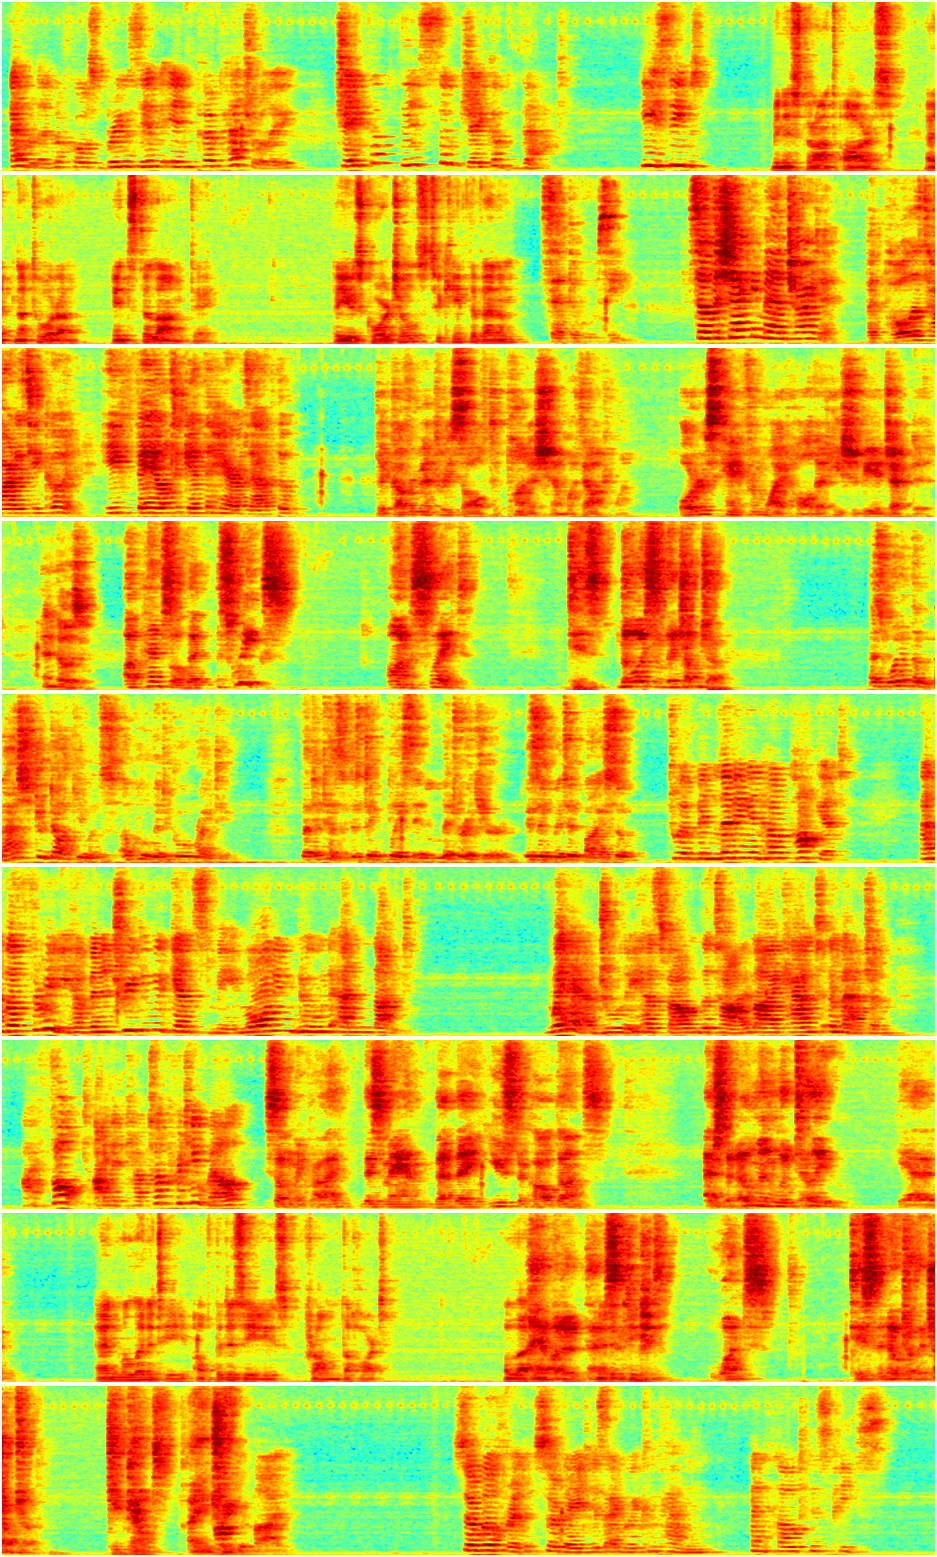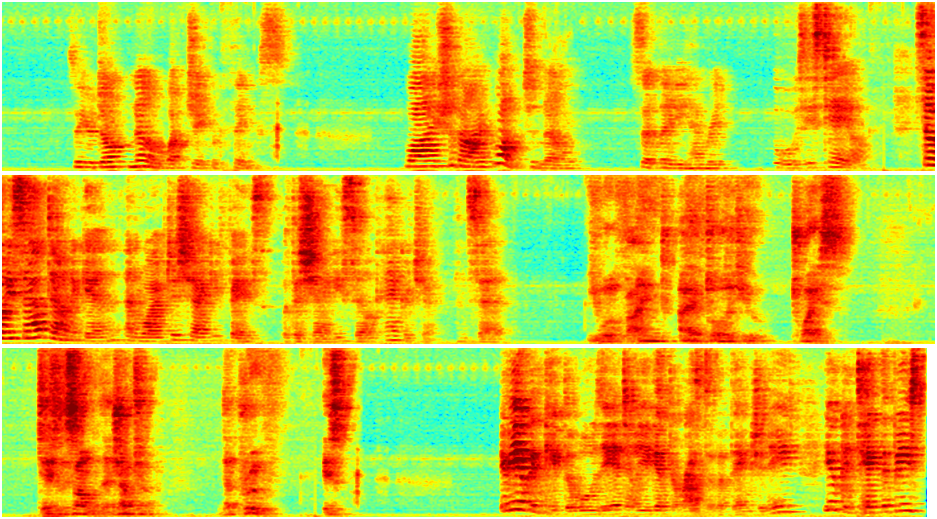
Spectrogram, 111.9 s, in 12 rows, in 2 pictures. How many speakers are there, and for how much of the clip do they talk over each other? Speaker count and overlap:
six, about 2%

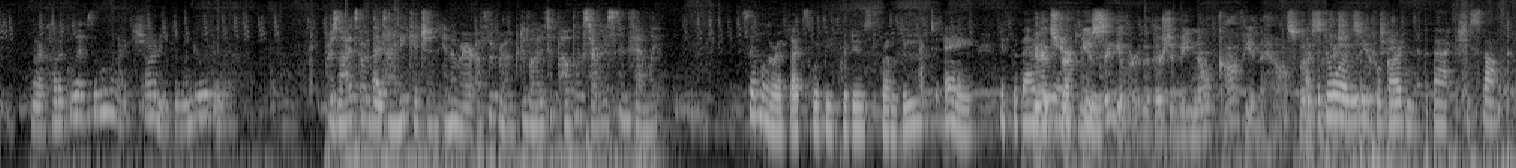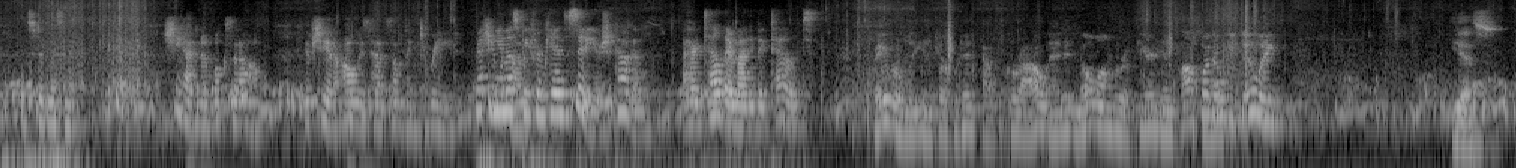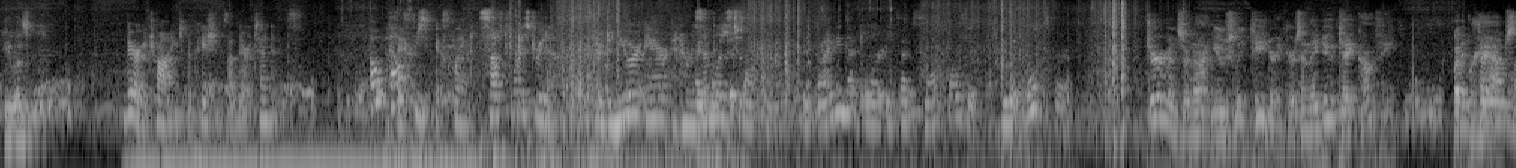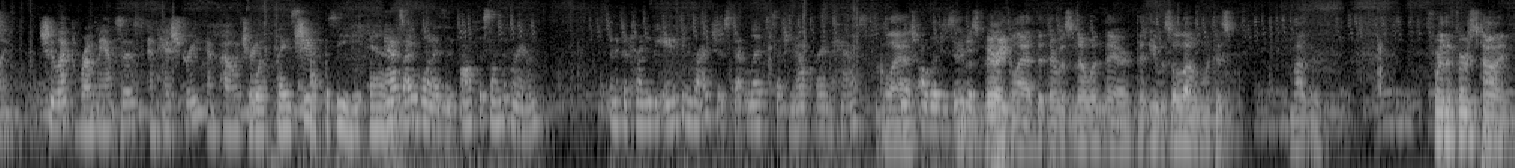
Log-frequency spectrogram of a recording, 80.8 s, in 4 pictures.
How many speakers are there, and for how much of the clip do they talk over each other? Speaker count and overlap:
ten, about 14%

